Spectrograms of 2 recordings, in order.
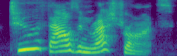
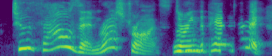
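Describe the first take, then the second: First: "two thousand restaurants" slowed, each word weighted; emphatic stress. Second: Said in the usual way. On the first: Shown as a demonstration. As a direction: lean on "two thousand" slowly.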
